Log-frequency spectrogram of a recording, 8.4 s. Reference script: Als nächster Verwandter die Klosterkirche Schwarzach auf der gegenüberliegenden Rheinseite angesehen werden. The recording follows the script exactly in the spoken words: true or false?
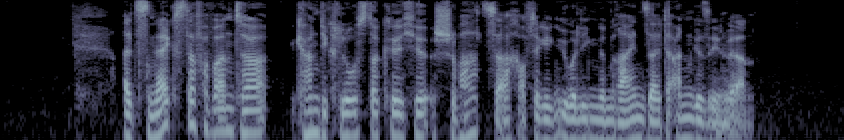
false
